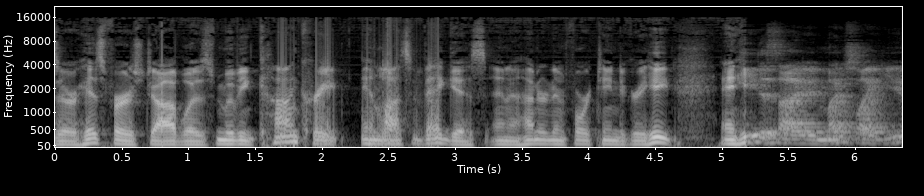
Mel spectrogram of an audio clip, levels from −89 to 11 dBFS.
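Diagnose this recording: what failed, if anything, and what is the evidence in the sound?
The audio driver or buffer stage fell behind. From 1.68 to 2.88 s, just after "first job was moving", the processor missed buffer deadlines repeatedly, skipping very short buffers of under a millisecond, roughly two hundred of them. Each skip leaves a hard-edged gap, so the speech carries a gritty crackle until the load eases.

At the capture stage, the close microphone's signal was likely lost at 5.18 s, right after "degree heat and", leaving a distant microphone to carry the speech to the end. The voice abruptly turns roomy and thin, drops about 10 dB, and sits over room noise about 35 dB below it.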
